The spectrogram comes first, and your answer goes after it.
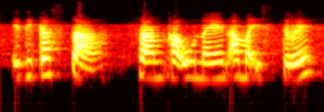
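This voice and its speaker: A woman's voice: sits high, steady tone, normal speed, lightly acted. An actress playing a hurt, fed-up girlfriend in an old radio drama, speaking with reproach. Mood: hurt, reproachful. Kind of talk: old-time radio drama acting in Ilocano. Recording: thin phone-like radio drama sound.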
